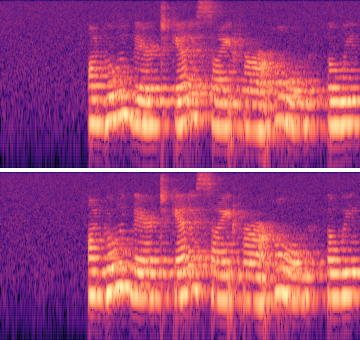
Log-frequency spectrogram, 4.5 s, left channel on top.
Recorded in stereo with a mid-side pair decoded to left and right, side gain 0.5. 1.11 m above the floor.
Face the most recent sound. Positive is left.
turn(degrees=-45)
